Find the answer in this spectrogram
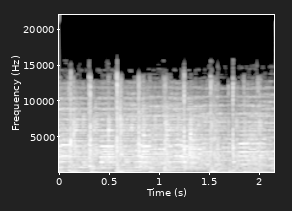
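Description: Instrumental Pashto folk music: tabla played in a fast, steady rhythm, the low drum's strokes bending down in pitch, with rabab melody above.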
